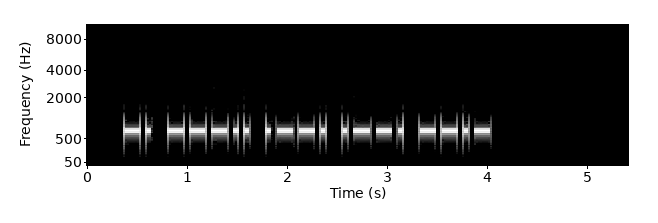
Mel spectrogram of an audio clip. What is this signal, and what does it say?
Morse code, heard as a keyed tone, about 25 wpm, 700 Hz. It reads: N8PPQ
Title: Speed Racing - USA 1x3 Call Signs 22wpm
